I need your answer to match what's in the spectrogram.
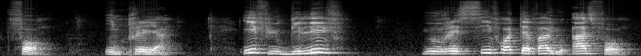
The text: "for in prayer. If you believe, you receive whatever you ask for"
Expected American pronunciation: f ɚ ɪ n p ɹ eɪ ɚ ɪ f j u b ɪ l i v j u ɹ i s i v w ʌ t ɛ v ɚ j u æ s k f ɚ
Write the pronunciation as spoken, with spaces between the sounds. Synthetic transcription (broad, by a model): f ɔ ɪ n p ɹ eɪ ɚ ɪ f j u b ɪ l i v j u ɹ i s i v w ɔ t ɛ v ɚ j u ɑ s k f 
